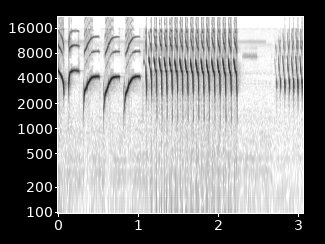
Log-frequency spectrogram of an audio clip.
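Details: Canary song recording used as training material to teach young or silent canaries to sing: loud rising whistled notes, then a fast buzzy trill of about twenty even pulses, a short pause, and another quick trill.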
